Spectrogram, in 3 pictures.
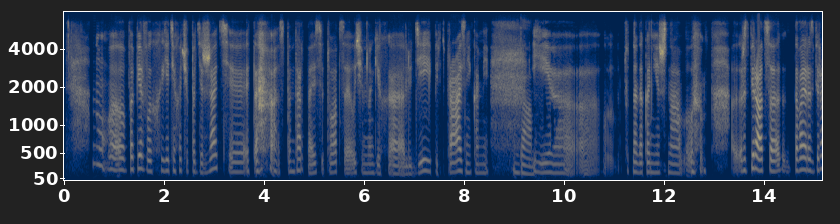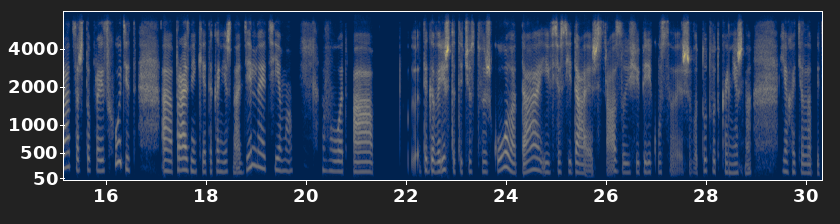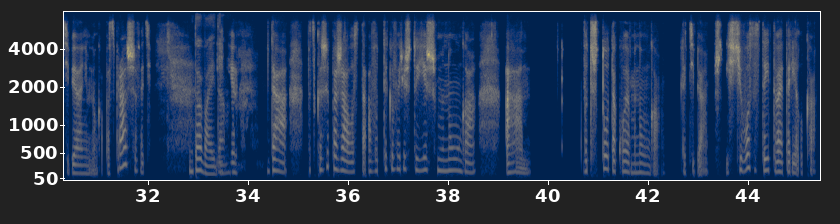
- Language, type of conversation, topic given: Russian, advice, Как мне контролировать размер порций и меньше перекусывать между приёмами пищи?
- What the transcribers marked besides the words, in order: tapping; laughing while speaking: "это"; grunt; chuckle; grunt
